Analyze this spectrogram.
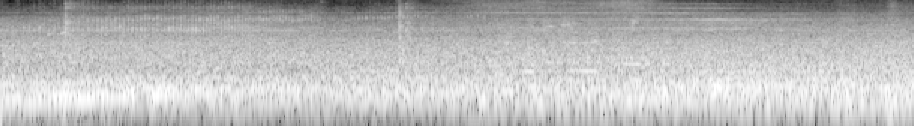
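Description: Street traffic noise from passing road vehicles, steady throughout, with people's voices in the background.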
